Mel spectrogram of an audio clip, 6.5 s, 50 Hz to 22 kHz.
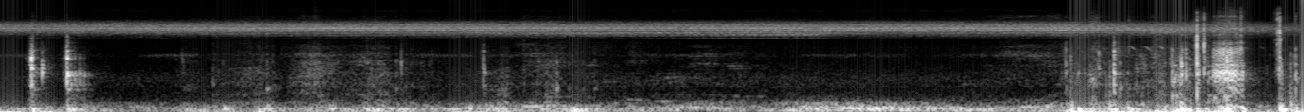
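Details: Continuous shrill ringing of grass insects on a July 2022 night in Aewol on Jeju Island, under heavy low rumble, with short clattering knocks and bursts of noise near the start and end.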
